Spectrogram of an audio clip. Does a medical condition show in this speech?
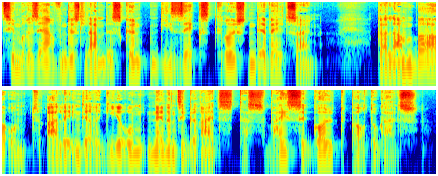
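No.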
